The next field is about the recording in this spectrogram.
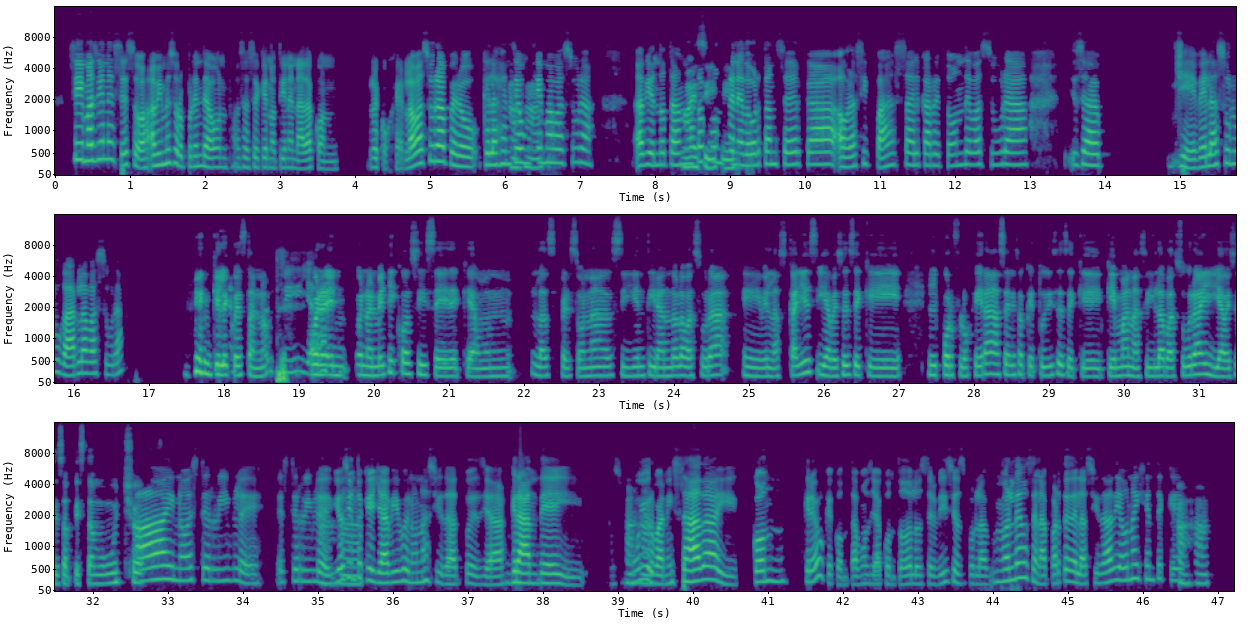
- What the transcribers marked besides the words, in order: tapping; chuckle; laughing while speaking: "Sí, ya"
- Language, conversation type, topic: Spanish, unstructured, ¿Qué opinas sobre la gente que no recoge la basura en la calle?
